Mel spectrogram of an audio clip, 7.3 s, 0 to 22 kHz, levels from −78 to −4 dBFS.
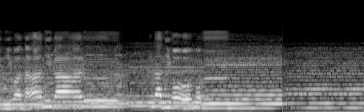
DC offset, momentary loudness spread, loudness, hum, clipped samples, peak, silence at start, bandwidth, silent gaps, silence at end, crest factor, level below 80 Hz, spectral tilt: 0.2%; 13 LU; -17 LUFS; none; under 0.1%; -4 dBFS; 0 s; 7.2 kHz; none; 0 s; 14 dB; -60 dBFS; -7 dB/octave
